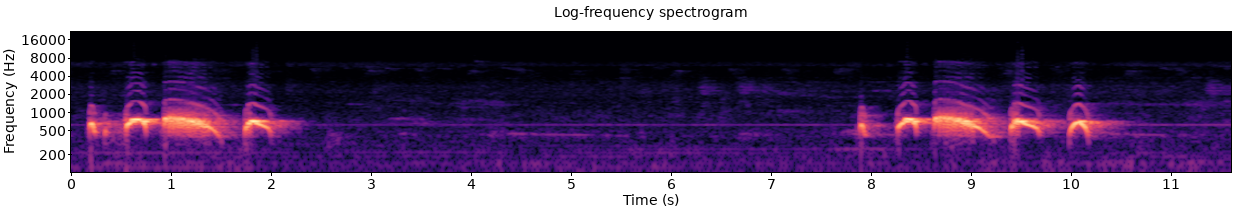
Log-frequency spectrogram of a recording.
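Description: A spotted dove coos in short phrases.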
